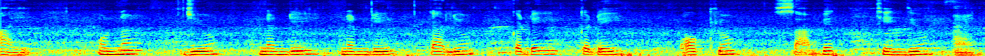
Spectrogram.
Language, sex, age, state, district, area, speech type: Sindhi, female, 60+, Uttar Pradesh, Lucknow, rural, spontaneous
